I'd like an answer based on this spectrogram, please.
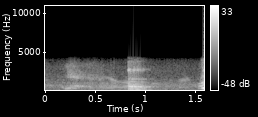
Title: Burping CONTEST!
